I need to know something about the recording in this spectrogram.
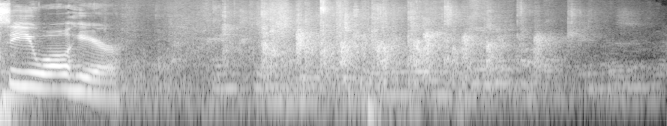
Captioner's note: applause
